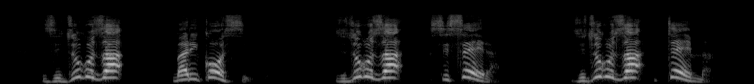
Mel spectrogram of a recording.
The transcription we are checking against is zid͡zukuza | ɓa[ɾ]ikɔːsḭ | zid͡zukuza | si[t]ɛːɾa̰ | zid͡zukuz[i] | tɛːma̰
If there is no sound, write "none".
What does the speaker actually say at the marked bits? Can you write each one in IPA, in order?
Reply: ɾ, s, a

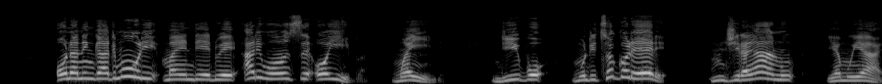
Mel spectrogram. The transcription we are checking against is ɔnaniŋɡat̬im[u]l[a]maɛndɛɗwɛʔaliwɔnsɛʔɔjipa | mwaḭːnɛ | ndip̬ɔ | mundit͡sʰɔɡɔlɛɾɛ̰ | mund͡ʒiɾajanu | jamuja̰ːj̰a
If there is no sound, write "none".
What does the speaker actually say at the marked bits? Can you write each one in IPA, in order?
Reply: u, i

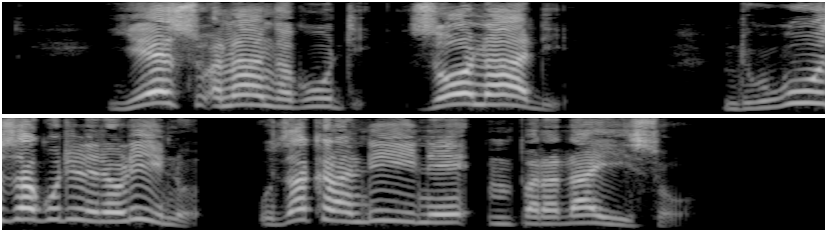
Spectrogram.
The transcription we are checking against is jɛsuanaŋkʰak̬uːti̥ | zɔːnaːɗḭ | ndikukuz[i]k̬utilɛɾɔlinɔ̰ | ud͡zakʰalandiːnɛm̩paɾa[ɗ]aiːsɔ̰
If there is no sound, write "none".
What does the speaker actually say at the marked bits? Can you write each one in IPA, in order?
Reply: a, ɗ

